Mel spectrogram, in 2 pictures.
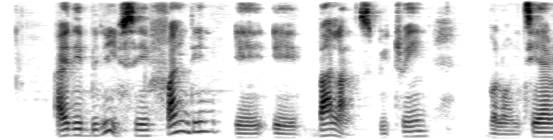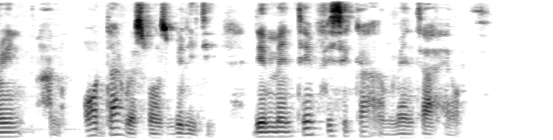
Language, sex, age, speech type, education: Nigerian Pidgin, male, 30-45, spontaneous, tertiary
